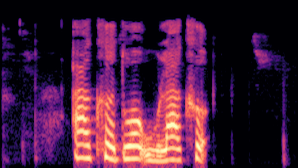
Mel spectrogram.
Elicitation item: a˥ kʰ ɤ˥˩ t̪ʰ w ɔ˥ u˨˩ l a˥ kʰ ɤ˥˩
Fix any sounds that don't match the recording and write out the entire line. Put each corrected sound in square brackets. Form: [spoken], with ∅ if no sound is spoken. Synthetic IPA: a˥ kʰ ɤ˥˩ [t̪] w ɔ˥ u˨˩ l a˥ kʰ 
